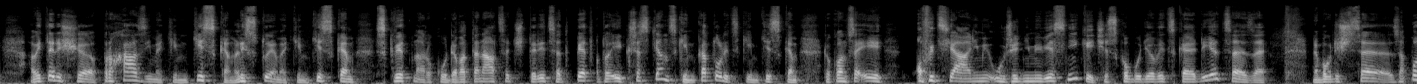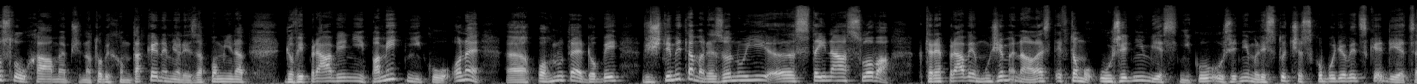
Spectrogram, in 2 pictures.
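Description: No technical faults can be heard anywhere in the recording.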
